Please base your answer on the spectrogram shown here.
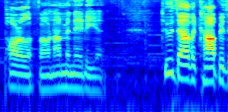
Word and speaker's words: Parlophone: LP parlophone Warner.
